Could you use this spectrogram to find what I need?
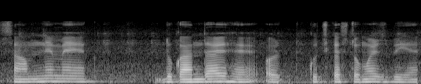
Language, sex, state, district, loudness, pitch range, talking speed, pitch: Hindi, male, Arunachal Pradesh, Lower Dibang Valley, -19 LUFS, 115-130 Hz, 130 wpm, 120 Hz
